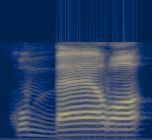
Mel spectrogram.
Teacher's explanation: ونركز على ترقيق الباء لوقوعها قبل حرف مفخم، هو الراء مفتوحة وبعد ألف، وأعلى أعلى درجات تفخيم الراء.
